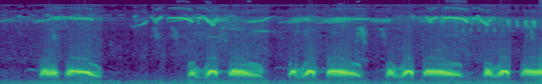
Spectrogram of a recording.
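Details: Wild dove, a strong fighter, facing a decoy bird and giving low hollow coos: short double notes alternating with longer rolling coos, roughly one phrase per second, with faint high bird chirps behind.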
